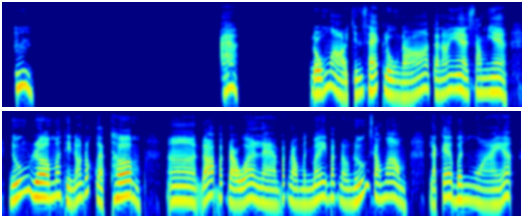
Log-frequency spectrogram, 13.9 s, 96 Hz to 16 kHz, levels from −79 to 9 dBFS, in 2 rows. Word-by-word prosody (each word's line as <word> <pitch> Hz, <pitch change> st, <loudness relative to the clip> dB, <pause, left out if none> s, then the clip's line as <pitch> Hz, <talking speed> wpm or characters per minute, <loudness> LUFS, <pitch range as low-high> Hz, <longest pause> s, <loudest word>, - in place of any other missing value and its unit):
Ừm. 255 Hz, -2 st, -2 dB, 2.5 s
À! 235 Hz, +4 st, -2 dB, 1.0 s
Đúng 195 Hz, +6 st, +2 dB
rồi, 210 Hz, -11 st, 0 dB
chính 185 Hz, +2 st, -5 dB
xác 215 Hz, +3 st, +1 dB
luôn 180 Hz, -4 st, 0 dB
đó. 180 Hz, +9 st, -2 dB
Ta 190 Hz, -, -2 dB
nói 195 Hz, +4 st, -3 dB
nha, 230 Hz, -4 st, +1 dB
xong 200 Hz, +1 st, -5 dB
nha, 200 Hz, -3 st, -1 dB, 0.3 s
nướng 230 Hz, +7 st, +2 dB
rơm 245 Hz, -1 st, +8 dB
á 270 Hz, -, 0 dB
thì 205 Hz, -4 st, -1 dB
nó 210 Hz, +6 st, -2 dB
rất 310 Hz, -2 st, -4 dB
là 195 Hz, -3 st, +1 dB
thơm, 240 Hz, -2 st, +6 dB, 0.3 s
ờ, 205 Hz, -1 st, -1 dB
đó, 270 Hz, -, +3 dB
bắt 240 Hz, -4 st, -5 dB
đầu 180 Hz, -2 st, +3 dB
á 225 Hz, +4 st, +2 dB
là 185 Hz, -5 st, -2 dB
bắt 225 Hz, +7 st, -8 dB
đầu 195 Hz, -4 st, -2 dB
mình 180 Hz, 0 st, -7 dB
mới 225 Hz, +5 st, 0 dB
bắt 240 Hz, -1 st, -4 dB
đầu 195 Hz, -3 st, -5 dB
nướng 195 Hz, +7 st, 0 dB
xong, 235 Hz, -1 st, 0 dB
phải 250 Hz, 0 st, +1 dB
hông? 210 Hz, -7 st, 0 dB, 0.3 s
Là 175 Hz, -, -1 dB
cái 245 Hz, +7 st, 0 dB
ở 255 Hz, -, +3 dB
bên 215 Hz, -1 st, -2 dB
ngoài 180 Hz, -2 st, -5 dB
á, 260 Hz, +3 st, 0 dB
210 Hz, 185 wpm, -22 LUFS, 190-240 Hz, 2.5 s, rơm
